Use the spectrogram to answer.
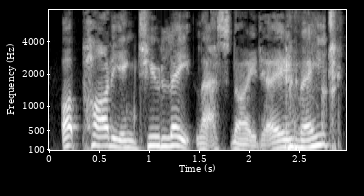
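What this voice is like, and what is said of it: Quoted line in British accent. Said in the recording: “I hear this British accent go”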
